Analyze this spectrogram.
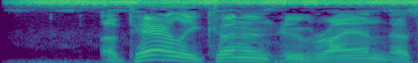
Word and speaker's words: O'Brien: Apparently, Conan O'Brien, that's how you pronounce it, O'Brien, anyway.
